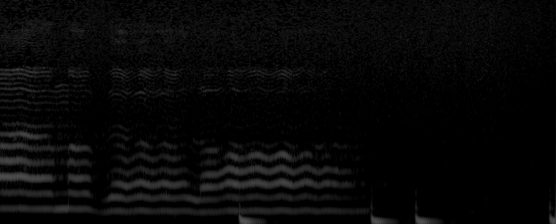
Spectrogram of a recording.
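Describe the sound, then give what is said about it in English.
Deep, muffled heartbeat thumps, one and then a lub-dub double beat, pulse beneath a steady, humming synth drone at the opening of a song; no voices. “That heartbeat.”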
